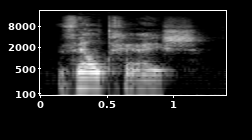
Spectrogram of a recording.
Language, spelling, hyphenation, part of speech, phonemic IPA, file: Dutch, veldgrijs, veld‧grijs, adjective, /vɛltˈxrɛi̯s/, Nl-veldgrijs.ogg
- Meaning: field-grey (greenish grey colour, esp. as military camouflage)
